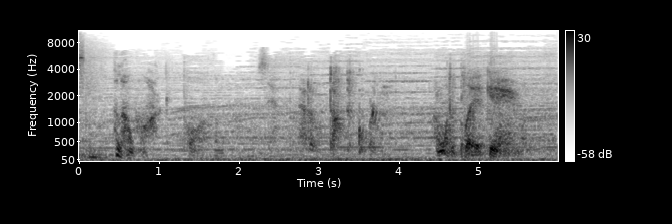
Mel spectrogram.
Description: Saw Hello

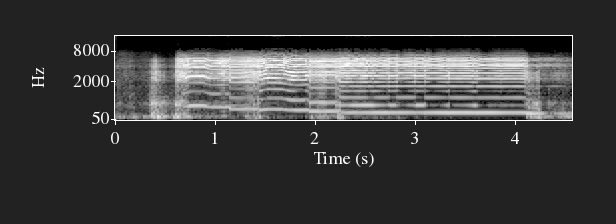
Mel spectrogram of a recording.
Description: Guitar Solo

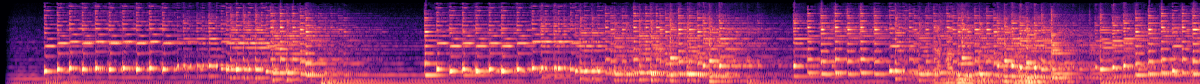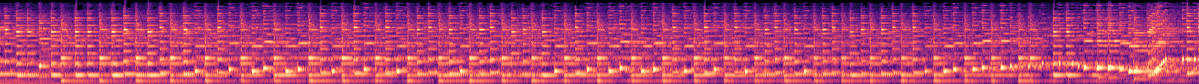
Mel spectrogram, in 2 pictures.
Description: Marimba

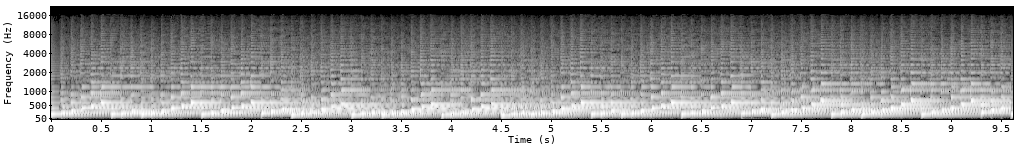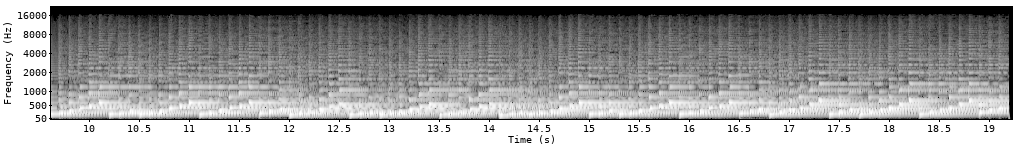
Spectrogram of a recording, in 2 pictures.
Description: JRPG Music

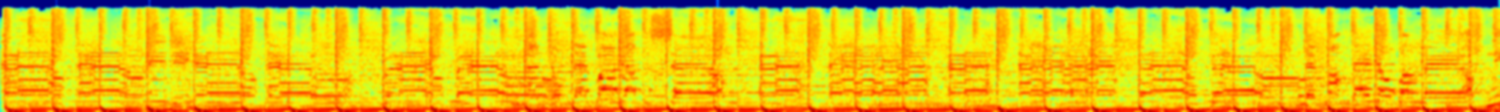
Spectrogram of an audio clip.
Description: Korean Dream

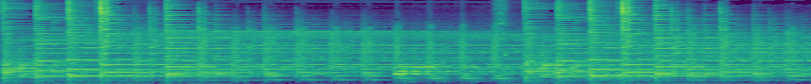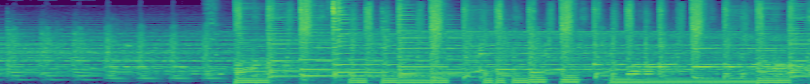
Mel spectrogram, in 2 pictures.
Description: Ringtone

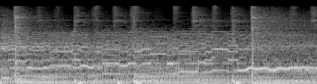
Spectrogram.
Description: Guitar Msg tone

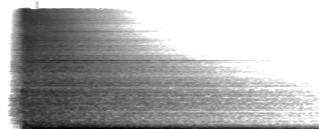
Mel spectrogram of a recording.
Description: Hero Picked

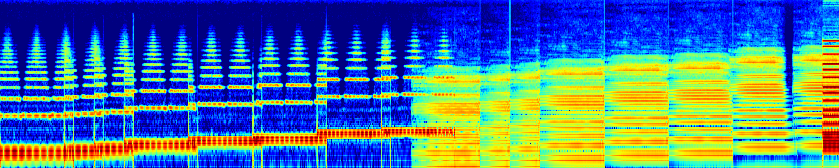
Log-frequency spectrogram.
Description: E Flat harmonic Scal

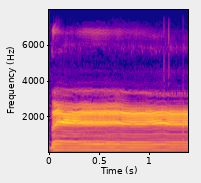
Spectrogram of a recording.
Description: Boo; Cleveland Strong

